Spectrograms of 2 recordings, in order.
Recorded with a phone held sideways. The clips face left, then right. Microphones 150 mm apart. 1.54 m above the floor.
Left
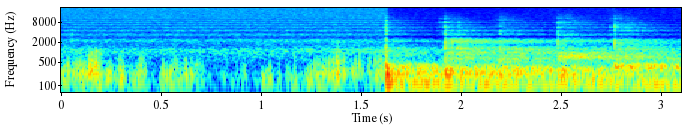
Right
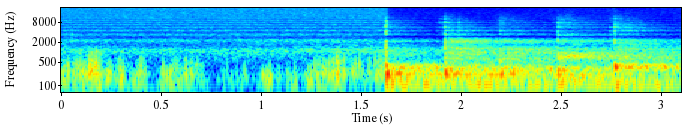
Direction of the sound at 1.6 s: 5° left (ahead or behind).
